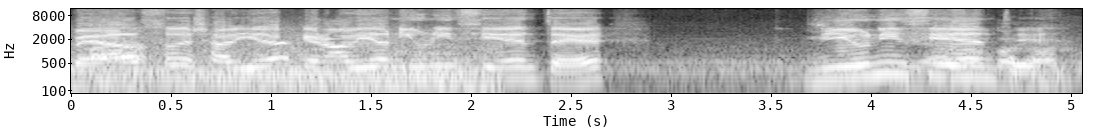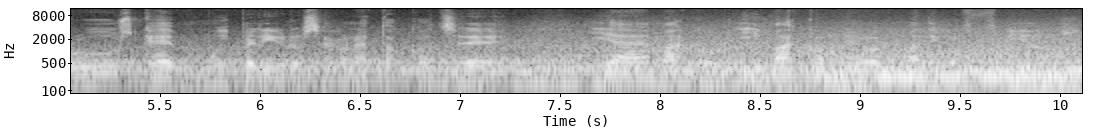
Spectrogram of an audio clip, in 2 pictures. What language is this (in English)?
Spanish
